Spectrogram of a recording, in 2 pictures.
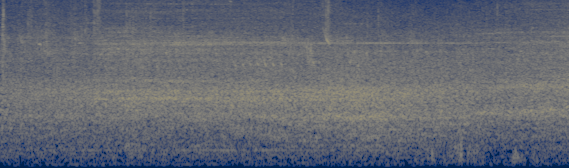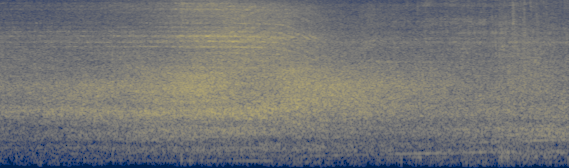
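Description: Trolleybus driving past on its overhead wires, heard mostly as road and tyre noise over general street traffic. The noise swells to its loudest about ten seconds in, then eases.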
